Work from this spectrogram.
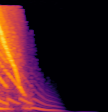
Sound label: Laser-Like Synth Basic Laser; Sound Spark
